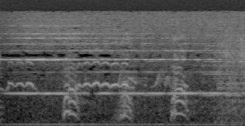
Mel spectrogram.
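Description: A dog barking faintly, three barks about half a second apart, each falling in pitch, with a faint wavering call above them.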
